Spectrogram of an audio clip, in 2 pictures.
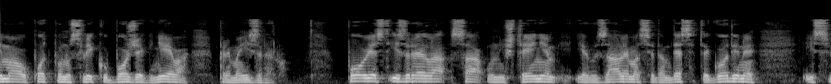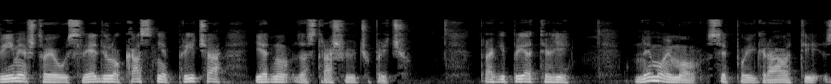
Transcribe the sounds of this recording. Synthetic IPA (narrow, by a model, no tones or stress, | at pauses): imaopo̞t̪̚punuslikubo̞ʒje̞ɡɡɲe̞ːʋapɾe̞maizɾaelu | po̞ːʋje̞st̪izɾaelasaʔuniʃt̪e̞ːɲe̞mjeɾuzalemase̞d̪amd̪e̞se̥t̪e̞ɡo̞d̪ine̞isʋiːme̞ʃt̪o̞je̞uslʲeːd̪ilo̞kasnije̞pɾiːt͡ʃaje̞d̪nuzast̪ɾʔaʃujuːt͡ɕu̥pɾiːt͡ʃu̥ | d̪̥ɾaːɡipɾijat̪e̞ʎi | ne̞mo̞jmo̞se̞po̞iɡɾaːʋat̪i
